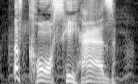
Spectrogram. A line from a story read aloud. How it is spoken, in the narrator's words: shouted Mr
